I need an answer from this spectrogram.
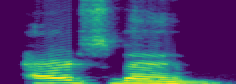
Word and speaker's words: herdsman: MAN का उच्चारण मैन करते हैं, क्या करते हैं, मैन, हेड्समैन, हेड्समैन।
